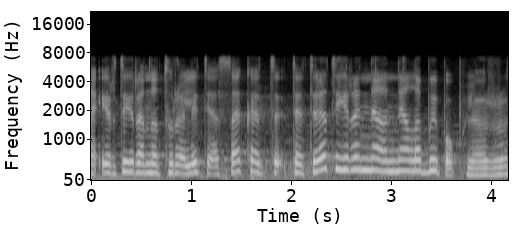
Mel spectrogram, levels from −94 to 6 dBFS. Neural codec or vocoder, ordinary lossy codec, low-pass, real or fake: none; MP3, 96 kbps; 7.2 kHz; real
